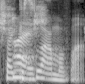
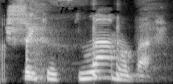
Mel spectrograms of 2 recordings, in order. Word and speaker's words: Shayk-Islamova: Pass auf, es ist Shayk-Islamova. – Shayk-Islamova. So richtig betont, Silbe für Silbe.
